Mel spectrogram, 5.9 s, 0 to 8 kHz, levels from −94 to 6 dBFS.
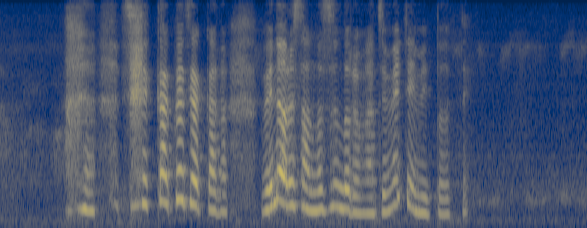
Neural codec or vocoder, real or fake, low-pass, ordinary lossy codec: codec, 16 kHz, 0.8 kbps, ZipCodec; fake; none; none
